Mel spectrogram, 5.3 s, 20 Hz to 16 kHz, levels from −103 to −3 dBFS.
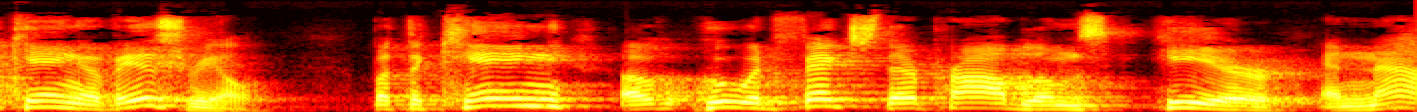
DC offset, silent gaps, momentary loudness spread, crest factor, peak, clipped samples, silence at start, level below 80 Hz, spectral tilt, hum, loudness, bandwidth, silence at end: under 0.1%; none; 6 LU; 12 dB; -4 dBFS; under 0.1%; 0 s; -56 dBFS; -4 dB/octave; none; -17 LUFS; 10.5 kHz; 0 s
